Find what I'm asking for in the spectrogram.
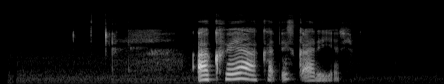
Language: Georgian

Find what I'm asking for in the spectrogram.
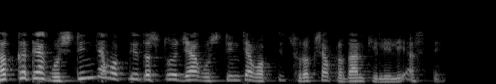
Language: Marathi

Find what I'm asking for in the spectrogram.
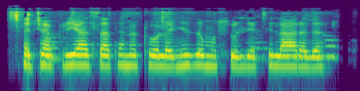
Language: Pashto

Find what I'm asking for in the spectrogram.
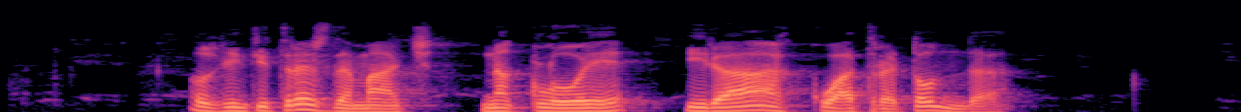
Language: Catalan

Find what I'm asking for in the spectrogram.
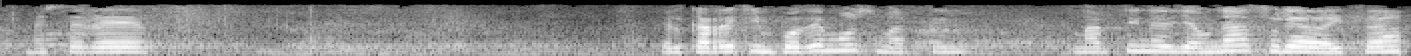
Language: Basque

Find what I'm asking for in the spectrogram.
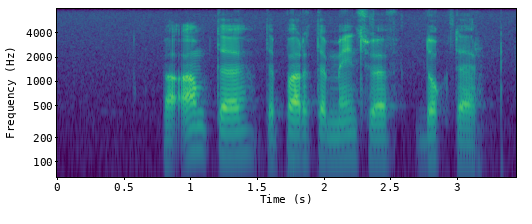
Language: Afrikaans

